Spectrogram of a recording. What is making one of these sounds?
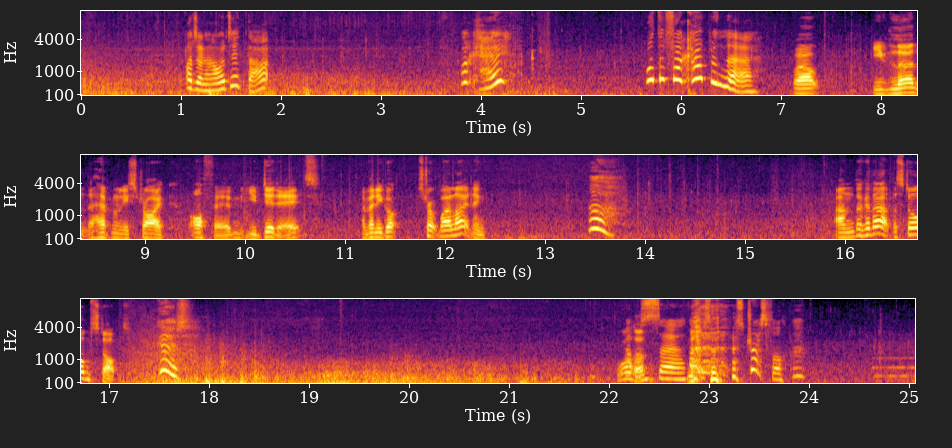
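A woman talks and laughs with animation, close to a microphone.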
